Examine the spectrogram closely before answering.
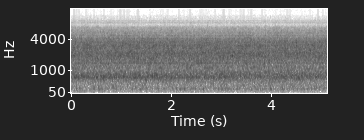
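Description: Static hisses steadily from a radio loudspeaker.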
